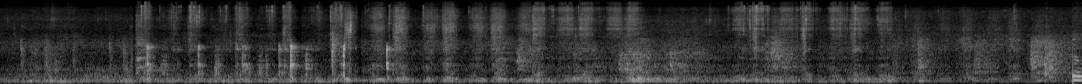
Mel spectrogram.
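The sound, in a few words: grinding fried spices with a grinding stone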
